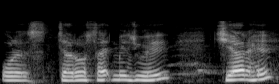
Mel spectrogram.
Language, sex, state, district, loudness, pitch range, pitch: Hindi, male, Arunachal Pradesh, Longding, -17 LUFS, 195-240 Hz, 210 Hz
